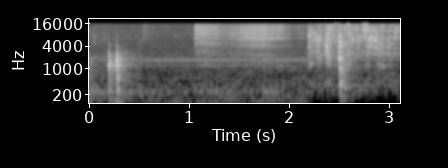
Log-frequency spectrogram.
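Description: Sugar pours with a soft hissing patter into a bowl.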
